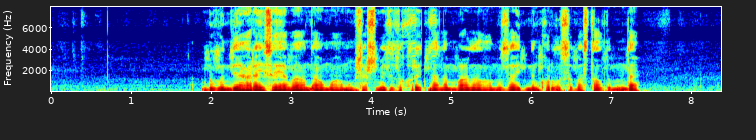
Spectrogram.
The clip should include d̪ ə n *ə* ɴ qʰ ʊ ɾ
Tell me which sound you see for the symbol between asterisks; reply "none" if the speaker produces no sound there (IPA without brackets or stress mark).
ə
